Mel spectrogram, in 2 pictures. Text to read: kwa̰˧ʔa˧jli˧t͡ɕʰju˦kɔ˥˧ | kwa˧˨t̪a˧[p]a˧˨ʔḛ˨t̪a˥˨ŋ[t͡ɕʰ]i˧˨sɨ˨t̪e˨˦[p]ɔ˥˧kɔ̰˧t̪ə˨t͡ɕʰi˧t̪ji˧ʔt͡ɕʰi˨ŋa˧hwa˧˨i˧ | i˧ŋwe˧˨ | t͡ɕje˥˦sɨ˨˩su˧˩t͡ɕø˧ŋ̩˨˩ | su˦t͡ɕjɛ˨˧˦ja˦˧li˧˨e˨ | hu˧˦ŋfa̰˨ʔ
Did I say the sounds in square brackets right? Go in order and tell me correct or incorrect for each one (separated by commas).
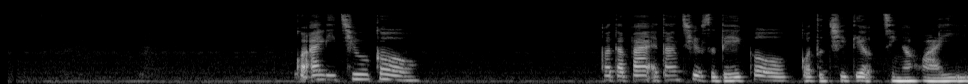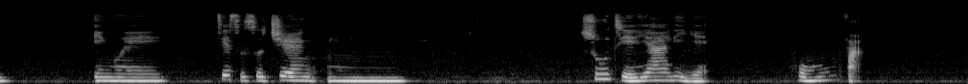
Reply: correct, correct, incorrect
